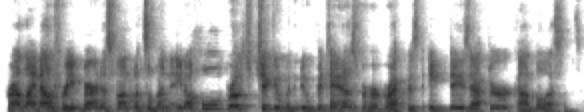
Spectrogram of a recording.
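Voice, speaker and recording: High, bright, pompous doctor, played by a man. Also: fast. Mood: instructing. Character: brisk, courteous, breezily reassuring family doctor. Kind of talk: dramatic reading of a 19th-century play.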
